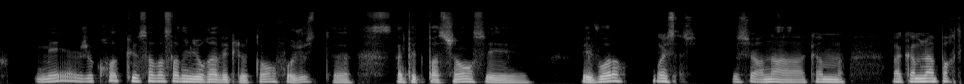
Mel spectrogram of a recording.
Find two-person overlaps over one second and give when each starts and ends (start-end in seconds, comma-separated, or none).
none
